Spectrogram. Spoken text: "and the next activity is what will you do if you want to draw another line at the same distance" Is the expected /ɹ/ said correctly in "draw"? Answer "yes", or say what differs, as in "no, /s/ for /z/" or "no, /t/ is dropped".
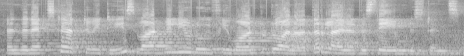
no, /ɹ/ is dropped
